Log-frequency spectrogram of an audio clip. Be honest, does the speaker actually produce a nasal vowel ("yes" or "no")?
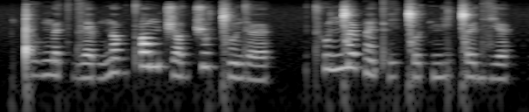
yes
